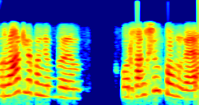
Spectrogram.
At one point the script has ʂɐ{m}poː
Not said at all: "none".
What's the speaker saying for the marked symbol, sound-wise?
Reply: n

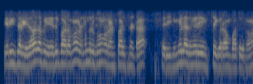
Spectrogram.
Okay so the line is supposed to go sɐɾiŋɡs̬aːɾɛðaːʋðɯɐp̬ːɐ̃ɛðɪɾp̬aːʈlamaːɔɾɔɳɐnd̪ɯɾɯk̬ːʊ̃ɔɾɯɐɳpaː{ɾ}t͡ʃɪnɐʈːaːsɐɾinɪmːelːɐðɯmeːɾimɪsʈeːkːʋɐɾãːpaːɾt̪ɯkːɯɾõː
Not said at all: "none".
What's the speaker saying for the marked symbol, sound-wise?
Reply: ɾ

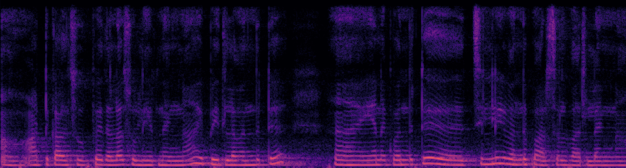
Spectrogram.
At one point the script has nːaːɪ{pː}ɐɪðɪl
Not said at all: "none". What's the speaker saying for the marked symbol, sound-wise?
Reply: pː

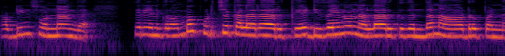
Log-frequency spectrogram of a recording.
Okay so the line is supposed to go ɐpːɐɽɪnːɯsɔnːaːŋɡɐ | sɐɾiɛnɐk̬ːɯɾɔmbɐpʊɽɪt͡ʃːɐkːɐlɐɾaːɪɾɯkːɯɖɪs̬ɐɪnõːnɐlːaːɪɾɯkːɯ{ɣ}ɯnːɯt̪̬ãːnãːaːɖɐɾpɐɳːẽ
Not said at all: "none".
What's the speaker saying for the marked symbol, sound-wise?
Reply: ð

